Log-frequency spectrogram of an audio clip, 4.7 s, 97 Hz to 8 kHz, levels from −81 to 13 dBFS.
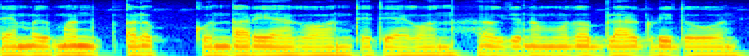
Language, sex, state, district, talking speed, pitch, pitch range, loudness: Chakma, male, Tripura, Dhalai, 180 wpm, 105 Hz, 105-110 Hz, -16 LUFS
